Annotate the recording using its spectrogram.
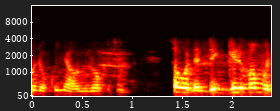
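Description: A man's voice lecturing, with drawn-out pitched syllables; it breaks off for a short pause about halfway through, then goes on.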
